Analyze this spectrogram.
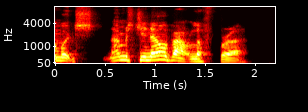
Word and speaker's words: Loughborough: Okay, well, you can pronounce Loughborough however you like. However, the easiest way to pronounce it is actually Loughborough. Okay, not Loughborough. Loughborough is perhaps the easiest way of pronouncing it.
